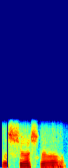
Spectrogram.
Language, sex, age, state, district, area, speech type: Punjabi, male, 18-30, Punjab, Ludhiana, rural, conversation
